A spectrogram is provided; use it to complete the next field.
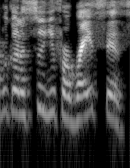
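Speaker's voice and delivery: normal talking voice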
